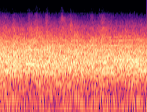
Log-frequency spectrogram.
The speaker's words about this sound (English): Give her some applause or something. There you go. Yeah, there we go.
